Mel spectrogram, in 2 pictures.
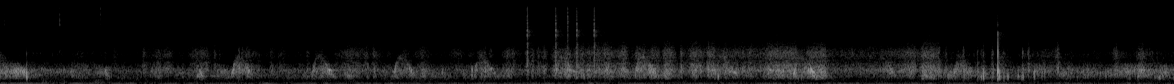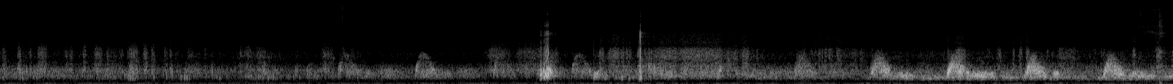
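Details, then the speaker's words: Handheld fetal Doppler on the abdomen at 24 weeks of pregnancy: slow whooshing maternal pulse near 77 beats a minute, distinct from the fetal heartbeat at about 150; maternal uterine/placental flow. "there's the maternal flow. And it's coming up there about 77 beats per minute."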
